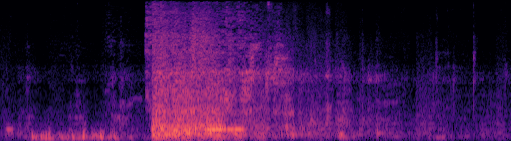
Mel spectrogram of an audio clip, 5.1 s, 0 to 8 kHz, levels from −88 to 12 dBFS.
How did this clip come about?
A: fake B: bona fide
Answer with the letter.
B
